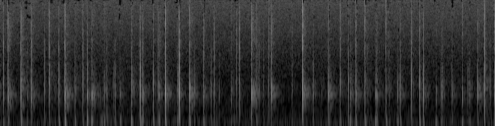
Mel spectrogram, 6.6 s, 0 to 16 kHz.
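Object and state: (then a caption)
Glass-backed smartphone tapped with fingernails. Fingertips and long nails rapidly tap the glass back of an iPhone 12 Pro, a glass and stainless steel smartphone held sideways. About 43 short, dry clicks follow one another in an uneven rhythm, each with a hollow tick near 840 Hz that dies away almost instantly.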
